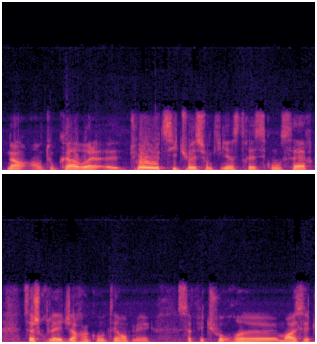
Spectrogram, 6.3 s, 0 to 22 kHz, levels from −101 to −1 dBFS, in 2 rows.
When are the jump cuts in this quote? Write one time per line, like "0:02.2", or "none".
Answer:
0:02.2
0:02.6
0:03.6
0:04.4
0:04.9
